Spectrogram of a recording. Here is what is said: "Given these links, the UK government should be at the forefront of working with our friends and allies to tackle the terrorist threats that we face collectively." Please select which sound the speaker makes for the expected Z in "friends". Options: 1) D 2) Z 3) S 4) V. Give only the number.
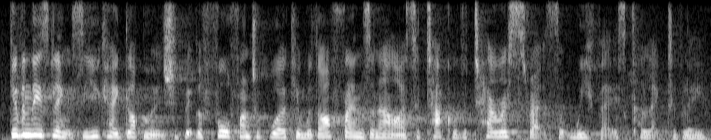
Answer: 2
